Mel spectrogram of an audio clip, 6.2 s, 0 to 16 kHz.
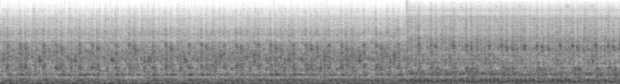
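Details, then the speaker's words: Ford 7.3 IDI diesel revival, cranking after the glow plugs were reconnected: steady, heavy chugging at about three beats a second without catching. Crank, no start; owner suspects air in the fuel system, not confirmed. "we might be dealing with some uh air in the system"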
